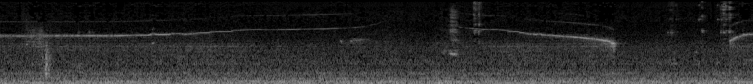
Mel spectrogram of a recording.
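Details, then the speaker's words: Philco 38-C7 tube radio during RF alignment check, on a non-broadcast band at the top of the dial: high whistle gliding in pitch over steady hiss as the dial moves; RF oscillation. "well something happened what happened it's still happening this is another oscillation"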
